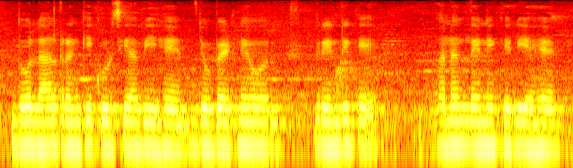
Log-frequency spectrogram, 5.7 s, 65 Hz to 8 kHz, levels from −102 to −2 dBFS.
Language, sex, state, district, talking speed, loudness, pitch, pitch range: Hindi, male, Arunachal Pradesh, Lower Dibang Valley, 180 wpm, -16 LUFS, 120 Hz, 120-125 Hz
